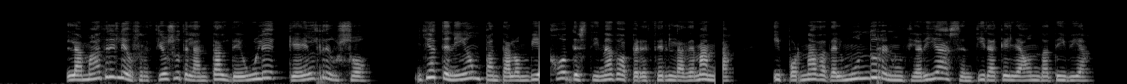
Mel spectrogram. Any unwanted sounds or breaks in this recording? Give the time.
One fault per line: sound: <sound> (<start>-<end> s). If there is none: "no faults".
sound: dropout (5.4-5.5 s)
sound: dropout (7.1-7.2 s)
